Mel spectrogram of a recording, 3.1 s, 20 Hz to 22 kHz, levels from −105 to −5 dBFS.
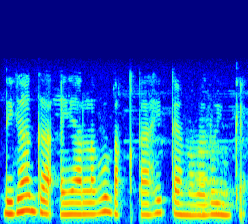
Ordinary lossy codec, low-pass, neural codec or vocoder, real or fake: none; none; none; real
